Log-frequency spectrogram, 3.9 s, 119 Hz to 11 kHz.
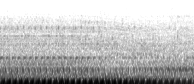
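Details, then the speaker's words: Small 200 inline-six started up: smooth, even note with a steady low rumble and no knocks or misses; healthy engine, runs good. "it runs good sounds good it didn't get low on oil I made sure to stop it or riy and grab some it sounds really good for a little"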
